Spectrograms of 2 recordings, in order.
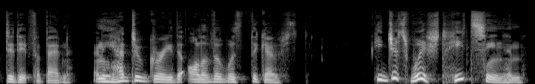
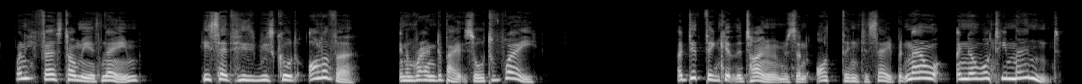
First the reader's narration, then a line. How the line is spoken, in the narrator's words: said Katie eagerly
